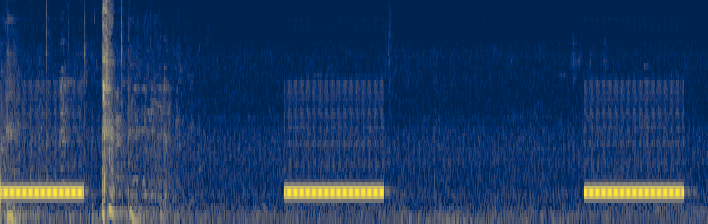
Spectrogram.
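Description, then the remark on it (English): A telephone ringback tone sounds three times, each steady tone lasting about two seconds with roughly four seconds of quiet between, clear and fairly loud over faint background hiss and a brief clatter. “It's ringing.”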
